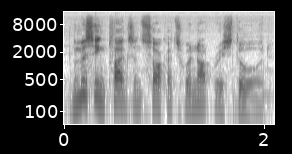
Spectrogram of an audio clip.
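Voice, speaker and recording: A man's voice: a little high, sing-song, brisk. A man reading scripted instructional narration for a technical training film in a precise, matter-of-fact way. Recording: music behind voice, VHS tape transfer.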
